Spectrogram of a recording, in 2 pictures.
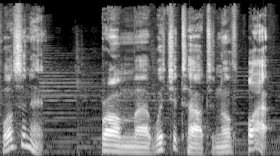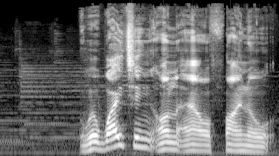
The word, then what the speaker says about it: North Platte: cities and we have North Platt the correct pronunciation I don't know why I went with North plate but there we go it is North Platte and it was a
